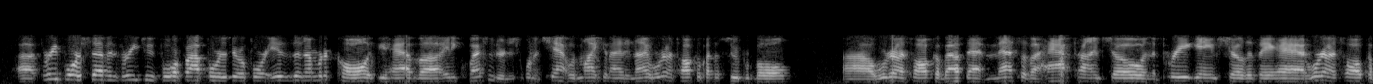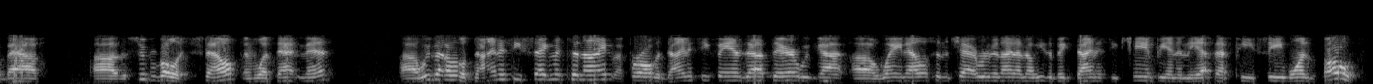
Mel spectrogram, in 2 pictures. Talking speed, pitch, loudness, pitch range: 220 wpm, 165 Hz, -24 LUFS, 150-185 Hz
